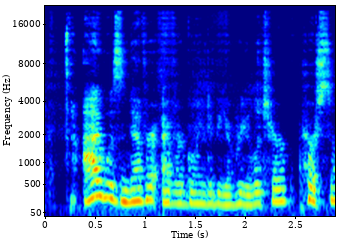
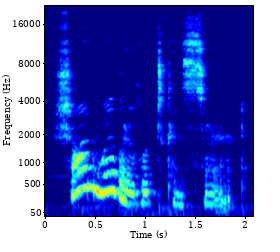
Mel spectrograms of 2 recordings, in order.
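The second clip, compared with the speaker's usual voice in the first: ordinary delivery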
